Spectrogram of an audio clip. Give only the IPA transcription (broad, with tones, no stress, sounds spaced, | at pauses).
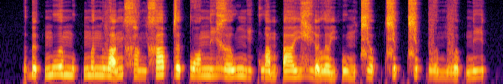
ɗ ə˨˩ t̚ m u˧ ə̯ m u˨˩ k̚ m ə˧ n v a̰˧˥ ŋ x a̤˨˩ ŋ x aː˦˥ p̚ z ə˦˥ t̚ v ɔ˨˦ n i˨˦ ɣ əː˨˦ w ŋ i˧˩ k w a̰˧˨ m ʔ aː˨˦ j ɣ ḭ˧˨ ə̯ l ə˧˩ j ʔ u˧˩ m t͡ɕ əː˨˩ p̚ t͡ɕ ə˦˥ t̚ t͡ɕ ə˦˥ p̚ v ə̤˨˩ m v ə˨˩ p̚ n i˦˥ t̚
